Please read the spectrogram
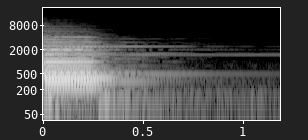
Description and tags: Assorted chord oneshots played on a piano that I found at the University Of Sydney back in 2014.
Sorry but I do not remember the chords and I am not musical enough to figure them out for the file names, but they are most likely all played on the white keys.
